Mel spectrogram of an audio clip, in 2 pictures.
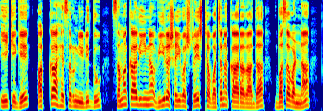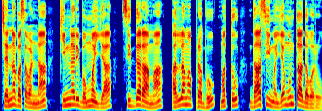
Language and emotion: Kannada, neutral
